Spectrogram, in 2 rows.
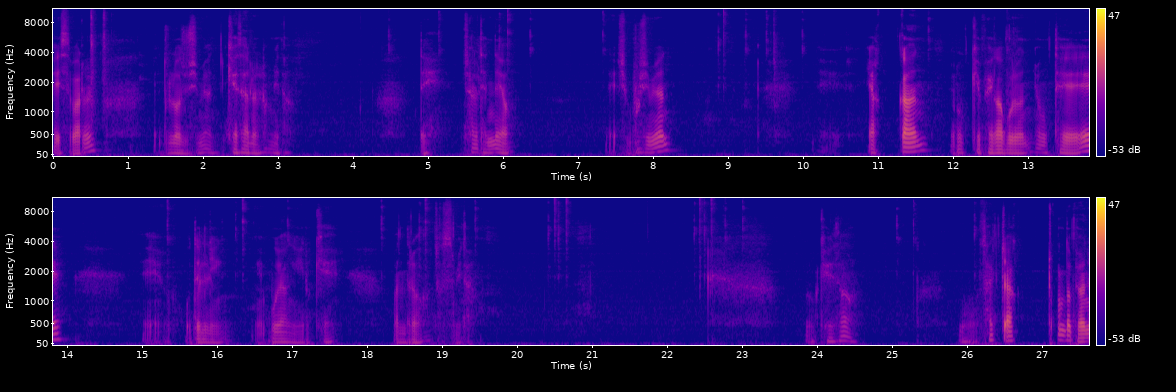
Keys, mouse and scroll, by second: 0.0 space, 8.7 shift+right click.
